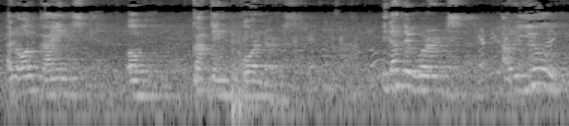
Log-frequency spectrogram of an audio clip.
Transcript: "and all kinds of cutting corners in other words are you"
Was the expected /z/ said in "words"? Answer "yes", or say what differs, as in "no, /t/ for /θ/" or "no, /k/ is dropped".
no, /s/ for /z/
